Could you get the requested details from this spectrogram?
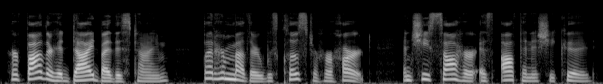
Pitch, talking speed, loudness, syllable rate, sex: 180 Hz, 240 wpm, -20 LUFS, 5.5 syllables/s, female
